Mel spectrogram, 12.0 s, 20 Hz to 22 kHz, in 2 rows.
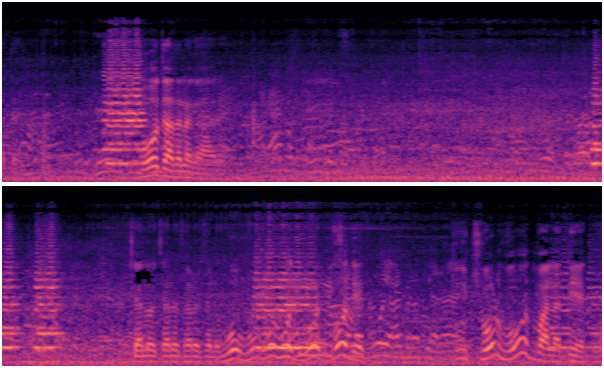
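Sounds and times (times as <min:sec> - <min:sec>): market crowd hubbub: 0:00.0 - 0:12.0
vehicle horn toots: 0:01.0 - 0:01.6, 0:05.9 - 0:06.7, 0:08.5 - 0:09.4, 0:11.4 - 0:12.0.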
